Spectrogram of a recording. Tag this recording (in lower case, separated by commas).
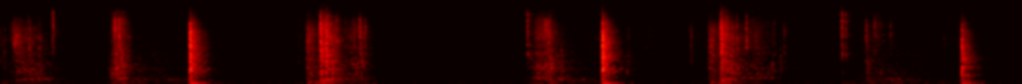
drawer open or close, home sounds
